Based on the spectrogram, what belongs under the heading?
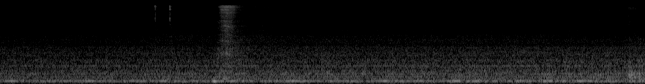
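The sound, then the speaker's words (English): A small cooling fan inside a drone runs steadily to keep the processor cool during a pre-flight check in a backyard, a soft even whir with a low hum underneath and a few faint clicks, with no voices. “I can hear the fan on the inside of the unit. Keep the processor cool.”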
